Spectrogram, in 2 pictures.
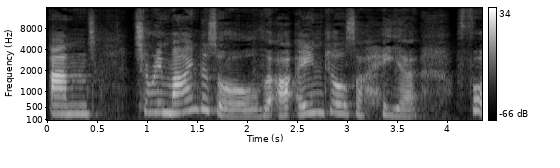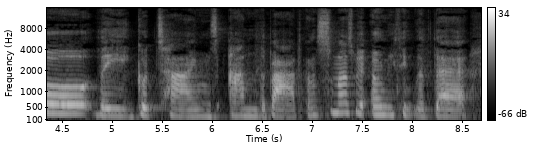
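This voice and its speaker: A woman with a British accent speaks in a high pitch, her bright, sharp tone carrying ordinary pitch variation. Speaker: angel medium hosting live session. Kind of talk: live stream chat with viewers. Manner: casual, chatty.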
